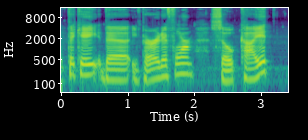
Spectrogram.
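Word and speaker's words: 帰って: So, kaette. So, the ru here, we're going to do it like a small te. So, kaette. So, you have a pause when you're pronouncing it.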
